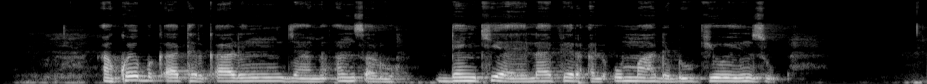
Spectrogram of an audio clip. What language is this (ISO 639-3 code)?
hau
